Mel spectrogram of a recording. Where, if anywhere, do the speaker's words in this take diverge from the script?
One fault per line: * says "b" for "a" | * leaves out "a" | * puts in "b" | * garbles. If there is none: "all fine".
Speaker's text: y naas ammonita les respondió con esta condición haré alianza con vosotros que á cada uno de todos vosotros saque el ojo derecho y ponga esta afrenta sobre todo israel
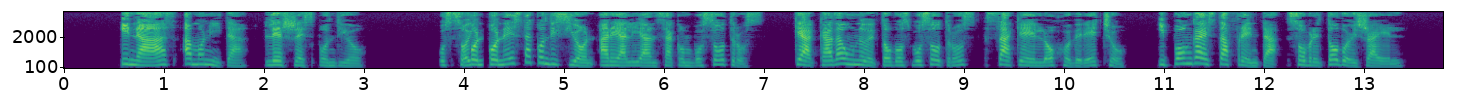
* garbles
